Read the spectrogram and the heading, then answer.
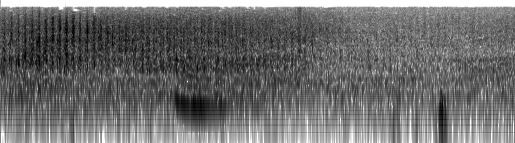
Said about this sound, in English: But he was very low, huh? He's very low. Yeah. He's very low. Oh, he looks like he's landing at the hospital. The hospital's only two blocks away. So he's landing at the hospital. It's probably an emergency helicopter.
